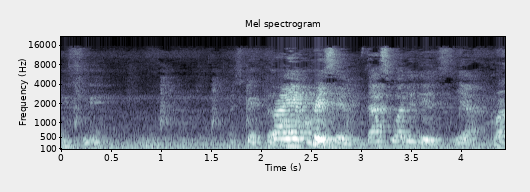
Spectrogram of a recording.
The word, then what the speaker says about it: Priapism: Can you pronounce it's prior prism. Let me see. Let's get the Priapism.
